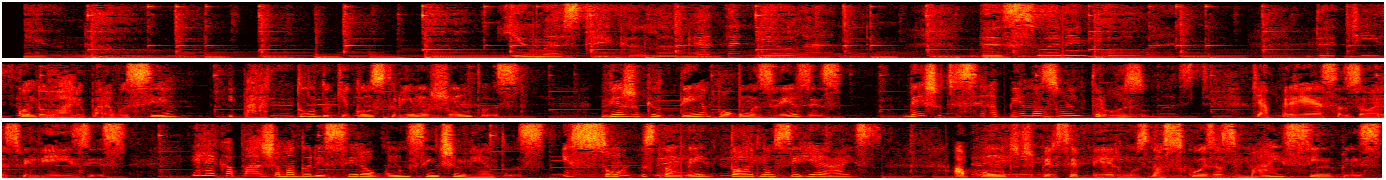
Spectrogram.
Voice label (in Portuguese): Romântica pra Esposo, F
